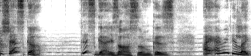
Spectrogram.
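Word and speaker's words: Scieszka: And then I found out later that I really mispronounced his name name and I was so embarrassed and I said have to correct that. So here he is again. John Schesa.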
